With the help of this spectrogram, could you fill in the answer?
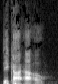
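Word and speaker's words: dikaioō: The Greek word, dikaiō. Right. Dikaiō. I'll spell it out for you. D-I-K. A-I-O-O. D-I-K-A-I-O-O. D-K-I-O is how it's pronounced. All right. Now, what is the meaning of D-K-I-O?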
